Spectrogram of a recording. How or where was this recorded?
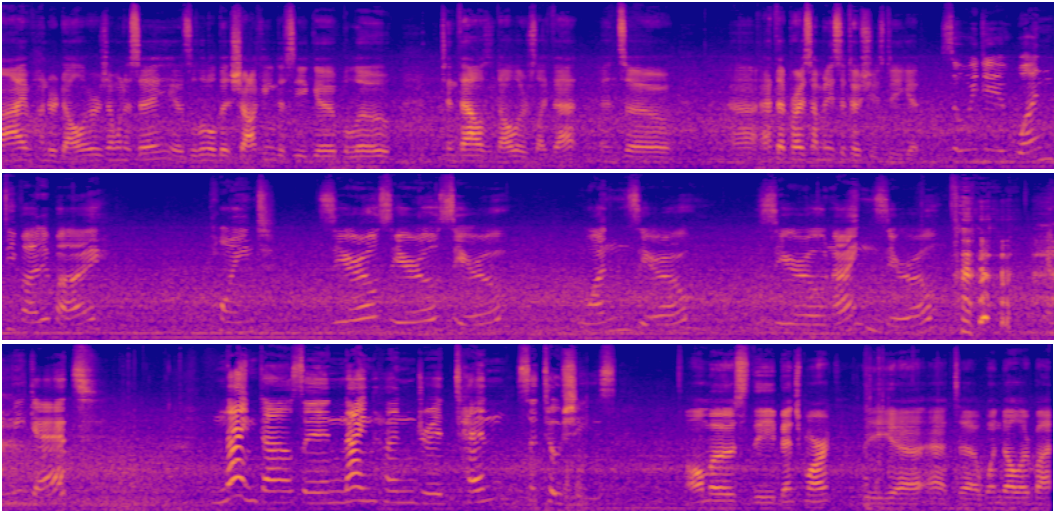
inside a vehicle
